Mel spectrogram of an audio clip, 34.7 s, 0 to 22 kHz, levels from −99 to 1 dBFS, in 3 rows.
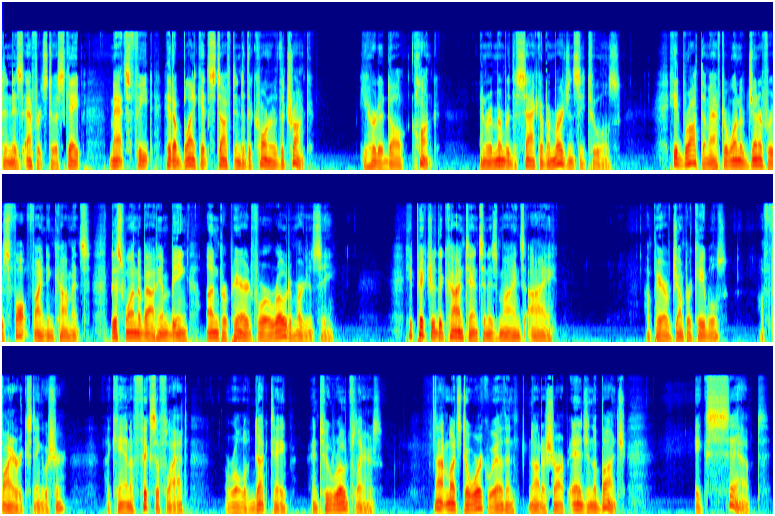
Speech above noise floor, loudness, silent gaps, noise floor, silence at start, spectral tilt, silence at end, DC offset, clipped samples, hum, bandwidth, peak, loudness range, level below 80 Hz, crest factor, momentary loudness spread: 46 dB; -22 LUFS; none; -67 dBFS; 0 s; -6.5 dB/octave; 0.2 s; under 0.1%; under 0.1%; none; 11.5 kHz; -2 dBFS; 5 LU; -34 dBFS; 20 dB; 13 LU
